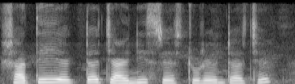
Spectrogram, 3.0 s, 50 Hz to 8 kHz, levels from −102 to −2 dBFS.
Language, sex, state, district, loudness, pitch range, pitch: Bengali, female, Tripura, West Tripura, -18 LUFS, 230-265 Hz, 245 Hz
